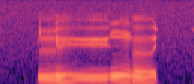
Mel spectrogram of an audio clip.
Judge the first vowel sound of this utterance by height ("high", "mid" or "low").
high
